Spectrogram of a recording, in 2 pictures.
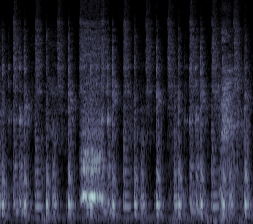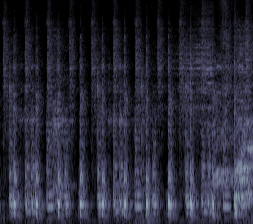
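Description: Background music with a fast steady beat.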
